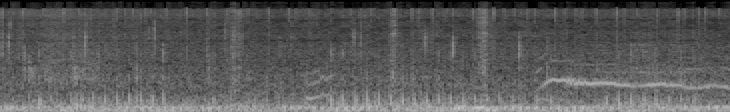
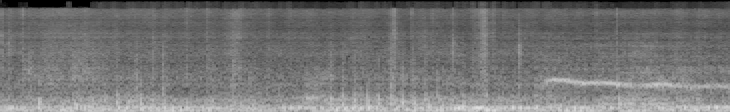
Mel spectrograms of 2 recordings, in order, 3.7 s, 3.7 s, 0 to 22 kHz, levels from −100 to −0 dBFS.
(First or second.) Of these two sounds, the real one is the first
